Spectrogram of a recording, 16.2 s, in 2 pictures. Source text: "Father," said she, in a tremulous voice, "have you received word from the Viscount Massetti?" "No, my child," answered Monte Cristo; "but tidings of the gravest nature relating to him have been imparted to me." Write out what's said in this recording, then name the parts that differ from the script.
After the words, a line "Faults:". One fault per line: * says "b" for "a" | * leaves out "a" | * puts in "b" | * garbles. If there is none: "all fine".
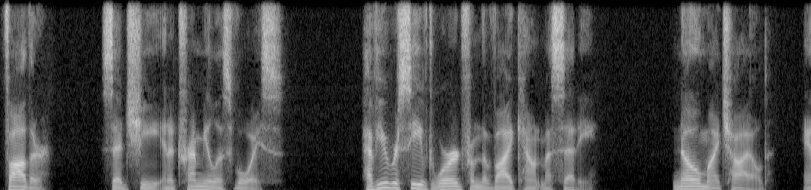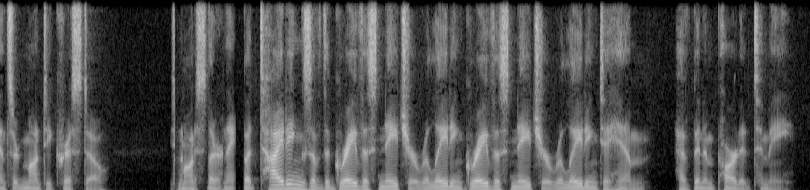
"Father," said she, in a tremulous voice, "have you received word from the Viscount Massetti?" "No, my child," answered Monte Cristo; [garbled] "but tidings of the gravest nature relating gravest nature relating to him have been imparted to me."
Faults:
* garbles
* puts in "gravest nature relating"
